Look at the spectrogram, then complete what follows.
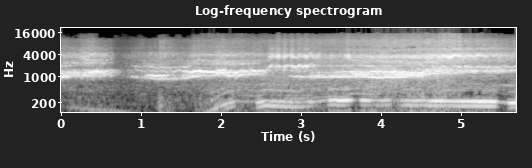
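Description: FSO Polonez 1.4 16V drifting in tight circles: its tyres squeal with a wavering pitch, breaking off briefly about a second in, over the engine held at steady high revs.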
